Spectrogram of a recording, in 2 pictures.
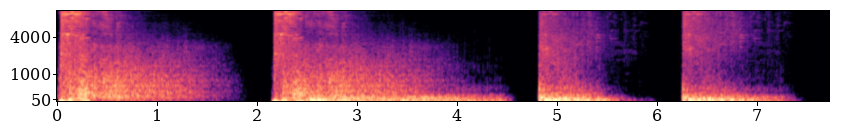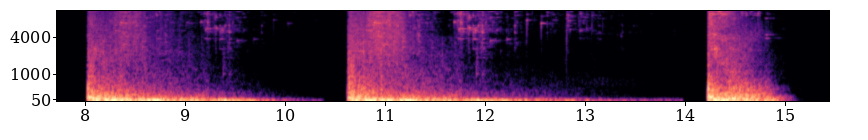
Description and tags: Molotov Cocktail/Fiery Explosion
Some sounds I produced for a game I've been developing for years. I often create dozens of options before I choose one, so I figured I'd share some of them here. Hope you find some use out of them!
Thanks to kinrage95 for the use of his "Molotov" sound effect which I used heavily and combined with a variety of other sounds. Here's a link to that sound effect:
fiery-bang, fiery-explosions, fiery-explosion, molotov-cocktail-hit, cardassian-bullshit, molotov-cocktail-explosion, fiery-impact, fiery-blast, fiery-boom, molotov, molotov-cocktail, molotov-cocktail-impact, molotov-blast, fiery-nova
